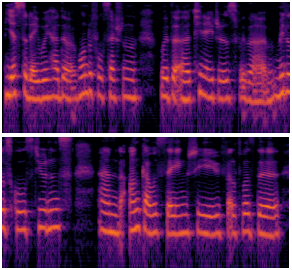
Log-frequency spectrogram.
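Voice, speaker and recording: A woman opening an academic seminar as host, speaking English with frequent hesitant pauses. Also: mid-range voice, steady tone, mellow. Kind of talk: seminar introduction. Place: seminar room, hybrid session.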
